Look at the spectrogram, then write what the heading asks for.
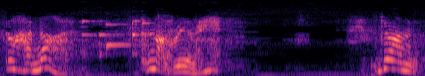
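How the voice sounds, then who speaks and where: An actress playing an anxious, devoted wife in a 1940s radio drama, earnest, breathless and faltering. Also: female voice, high voice, big pitch swings, very slow, heavily acted. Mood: anxious, probing. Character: anxious, devoted young wife hiding her fear. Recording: muffled old radio recording with music.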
